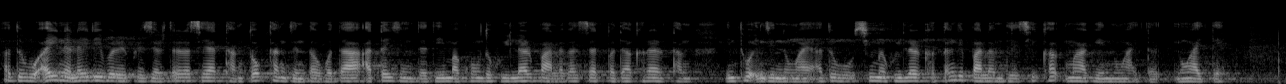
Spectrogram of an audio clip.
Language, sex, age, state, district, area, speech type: Manipuri, female, 45-60, Manipur, Kakching, rural, spontaneous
